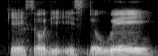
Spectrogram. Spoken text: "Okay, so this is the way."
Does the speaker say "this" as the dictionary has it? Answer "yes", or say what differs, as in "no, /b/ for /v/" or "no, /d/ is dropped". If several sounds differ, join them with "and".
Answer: no, /s/ is dropped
